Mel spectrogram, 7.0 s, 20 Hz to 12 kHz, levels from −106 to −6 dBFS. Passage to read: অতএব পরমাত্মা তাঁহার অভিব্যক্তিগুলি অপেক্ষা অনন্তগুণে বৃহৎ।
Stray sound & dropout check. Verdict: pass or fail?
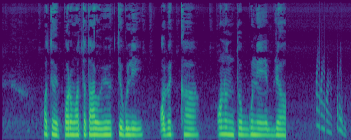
fail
